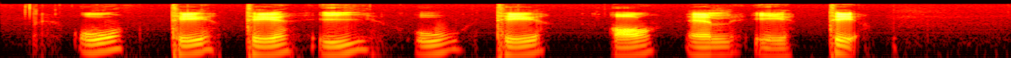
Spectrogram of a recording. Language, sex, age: Swedish, male, 45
